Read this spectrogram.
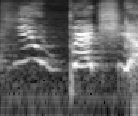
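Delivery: high, exaggerated Southern you betcha; mock Southern you betcha; Southern accent. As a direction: play up a Southern drawl. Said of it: "like, Southern".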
